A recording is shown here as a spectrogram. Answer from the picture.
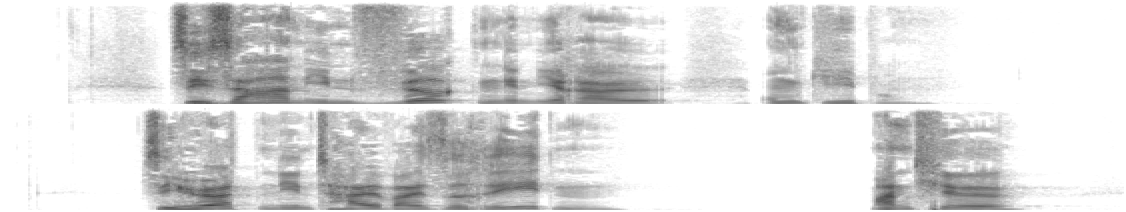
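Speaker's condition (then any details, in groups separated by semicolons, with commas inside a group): No condition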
